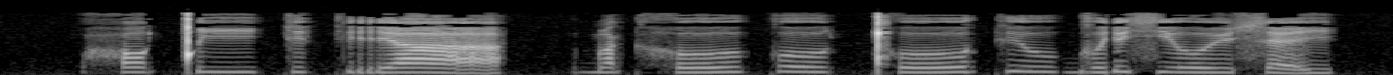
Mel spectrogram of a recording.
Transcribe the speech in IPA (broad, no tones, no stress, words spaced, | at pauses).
hɔǃiːkɪk rʲaː | bakhoːu̯ koːu̯ǃʰoː kʲuːɡʊ ɾʲosʲoːy̯sɛi̯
